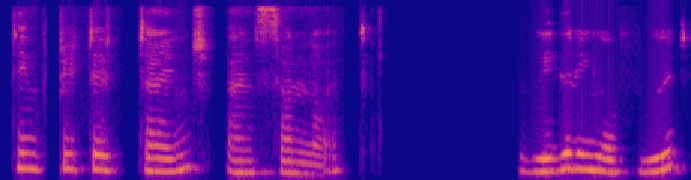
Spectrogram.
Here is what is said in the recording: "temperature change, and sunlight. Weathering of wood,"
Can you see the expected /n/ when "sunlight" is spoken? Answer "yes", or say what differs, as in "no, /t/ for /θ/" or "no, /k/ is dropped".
yes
